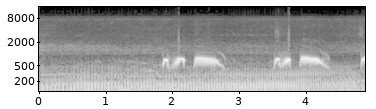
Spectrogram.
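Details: Decoy spotted dove coos twice, each phrase a short double note then a drawn-out falling coo, over a steady engine hum with faint clicks.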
